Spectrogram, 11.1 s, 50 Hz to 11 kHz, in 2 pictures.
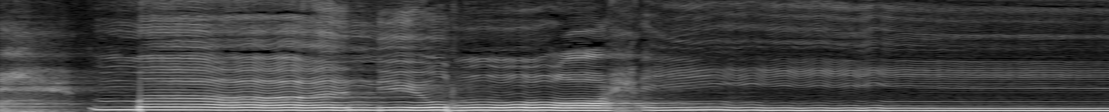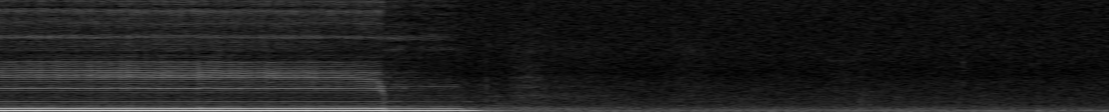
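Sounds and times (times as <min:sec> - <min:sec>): woman reciting melodically: 0:00.0 - 0:08.1.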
